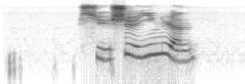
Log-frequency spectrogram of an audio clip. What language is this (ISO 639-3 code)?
zho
